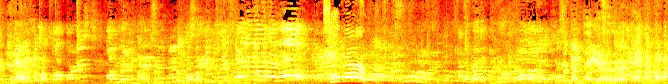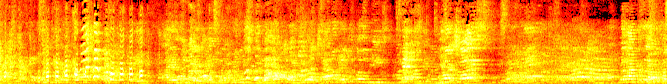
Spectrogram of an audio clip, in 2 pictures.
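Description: A crowd of young women chatters and cheers in the room.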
